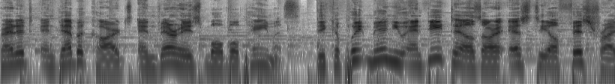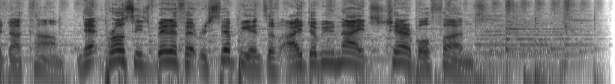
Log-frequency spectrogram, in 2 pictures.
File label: Fish Fry Radio Spots; IWKnights Lenten; 2025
